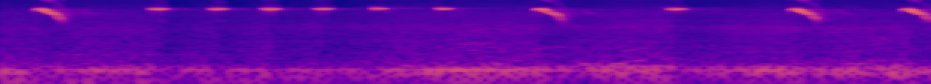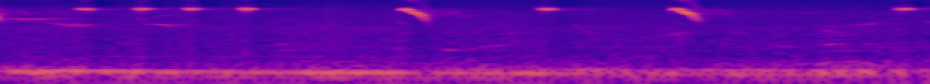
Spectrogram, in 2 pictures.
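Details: Olive-backed sunbird of Purworejo singing in a rolling rhythm: clusters of rapid, very high ticking notes separated by sharp downward-slurred whistles and a brief lower twittering phrase midway.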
